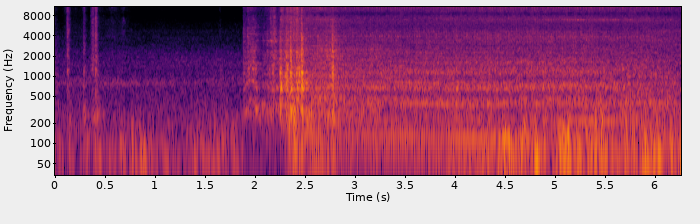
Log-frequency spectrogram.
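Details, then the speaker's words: Renault Megane 2 with DP0 automatic gearbox at engine start: harsh metallic knocks on cranking and catching, settling into rough idle, from a broken automatic-transmission flexplate. "при запуске жестки такие щёчки жесткие удары вот они даже сейчас еще есть"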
